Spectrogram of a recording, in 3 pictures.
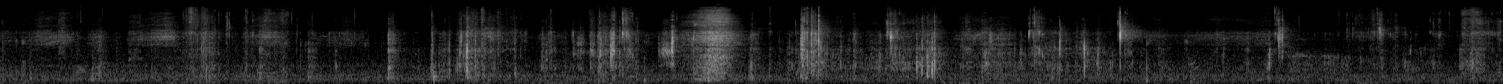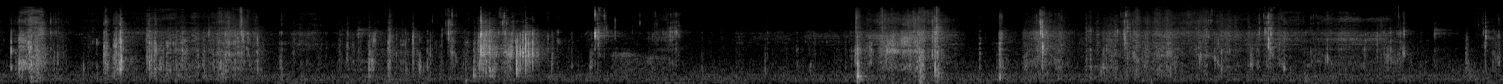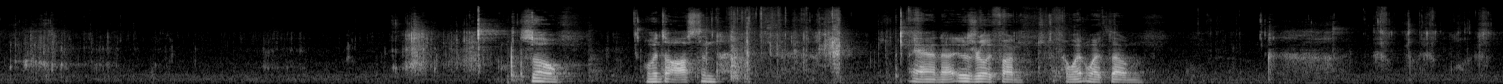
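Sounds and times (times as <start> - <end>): person chewing: 0.0 - 23.6, 24.4 - 35.1, 42.0 - 45.0
crunchy food crunching: 1.8 - 22.0, 23.9 - 32.0, 32.6 - 35.2, 43.5 - 45.0.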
